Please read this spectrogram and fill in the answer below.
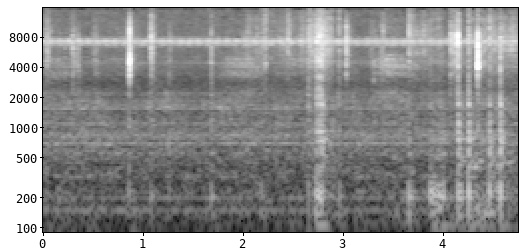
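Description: A sheet of A4 paper being folded and creased by hand. There is a brief rustle about three seconds in, then a run of quick crinkling scrapes near the end as fingers press along the fold.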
